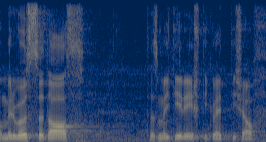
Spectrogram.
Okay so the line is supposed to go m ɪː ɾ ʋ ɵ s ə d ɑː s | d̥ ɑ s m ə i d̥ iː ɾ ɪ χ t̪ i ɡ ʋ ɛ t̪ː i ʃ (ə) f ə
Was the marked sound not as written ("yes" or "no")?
yes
